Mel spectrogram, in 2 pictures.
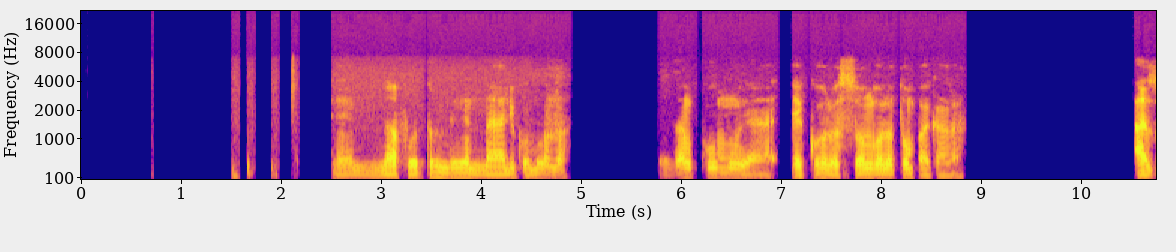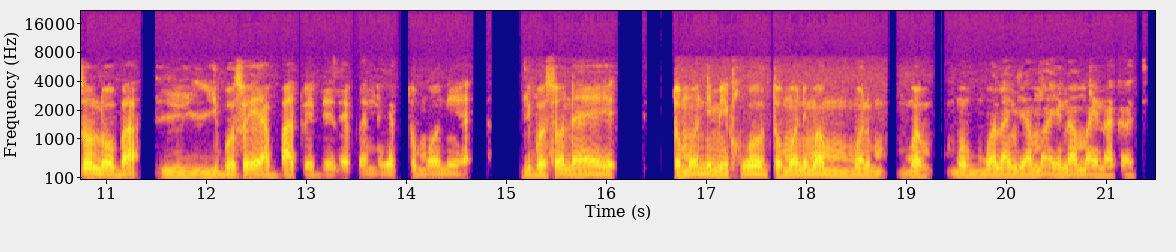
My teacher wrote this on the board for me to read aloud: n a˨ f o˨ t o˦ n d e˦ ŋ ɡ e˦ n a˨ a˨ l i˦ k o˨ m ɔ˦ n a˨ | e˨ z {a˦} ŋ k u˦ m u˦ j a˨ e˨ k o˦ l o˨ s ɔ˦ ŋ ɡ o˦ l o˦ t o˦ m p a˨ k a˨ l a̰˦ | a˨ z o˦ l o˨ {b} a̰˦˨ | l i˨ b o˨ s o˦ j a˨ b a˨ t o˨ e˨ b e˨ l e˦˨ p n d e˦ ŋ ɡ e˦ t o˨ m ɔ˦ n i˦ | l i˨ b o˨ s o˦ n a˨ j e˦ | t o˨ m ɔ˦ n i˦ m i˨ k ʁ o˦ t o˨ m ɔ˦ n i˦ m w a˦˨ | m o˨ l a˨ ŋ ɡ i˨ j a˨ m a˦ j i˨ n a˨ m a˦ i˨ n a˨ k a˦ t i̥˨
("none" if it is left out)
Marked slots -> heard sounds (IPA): a˦, b

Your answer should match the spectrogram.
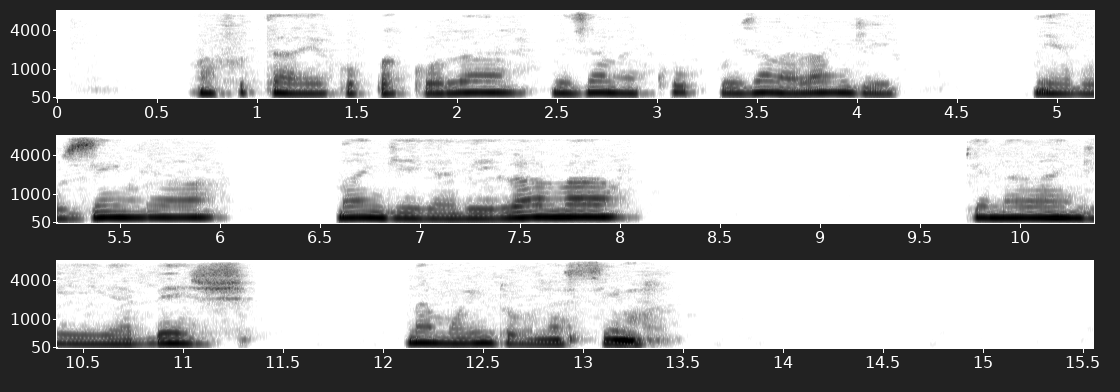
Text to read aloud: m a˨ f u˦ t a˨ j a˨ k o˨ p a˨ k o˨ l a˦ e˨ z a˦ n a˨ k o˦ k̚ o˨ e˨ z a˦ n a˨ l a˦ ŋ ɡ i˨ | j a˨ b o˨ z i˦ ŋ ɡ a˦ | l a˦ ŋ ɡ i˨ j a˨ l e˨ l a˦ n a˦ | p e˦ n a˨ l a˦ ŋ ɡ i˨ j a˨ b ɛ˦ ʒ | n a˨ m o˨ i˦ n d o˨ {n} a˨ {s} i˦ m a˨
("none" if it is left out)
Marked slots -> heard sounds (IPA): n, s

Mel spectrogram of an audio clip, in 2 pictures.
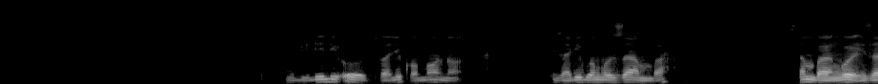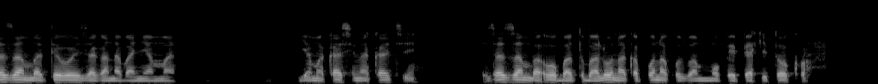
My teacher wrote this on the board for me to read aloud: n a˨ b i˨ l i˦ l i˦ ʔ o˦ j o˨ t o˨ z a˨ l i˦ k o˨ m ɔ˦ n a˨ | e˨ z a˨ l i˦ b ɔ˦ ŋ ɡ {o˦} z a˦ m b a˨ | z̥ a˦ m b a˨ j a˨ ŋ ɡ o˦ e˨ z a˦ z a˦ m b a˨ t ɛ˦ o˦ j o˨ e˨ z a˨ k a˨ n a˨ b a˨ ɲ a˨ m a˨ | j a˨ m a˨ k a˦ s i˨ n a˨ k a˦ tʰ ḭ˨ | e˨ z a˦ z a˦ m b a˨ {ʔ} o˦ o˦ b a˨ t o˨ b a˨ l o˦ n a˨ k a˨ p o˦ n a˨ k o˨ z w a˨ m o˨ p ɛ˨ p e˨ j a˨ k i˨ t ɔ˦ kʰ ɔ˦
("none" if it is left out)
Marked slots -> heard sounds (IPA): o˦, ʔ

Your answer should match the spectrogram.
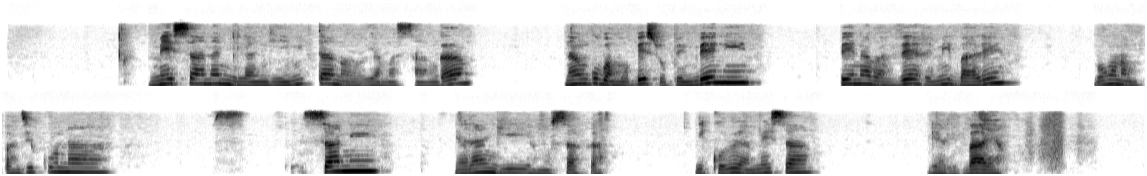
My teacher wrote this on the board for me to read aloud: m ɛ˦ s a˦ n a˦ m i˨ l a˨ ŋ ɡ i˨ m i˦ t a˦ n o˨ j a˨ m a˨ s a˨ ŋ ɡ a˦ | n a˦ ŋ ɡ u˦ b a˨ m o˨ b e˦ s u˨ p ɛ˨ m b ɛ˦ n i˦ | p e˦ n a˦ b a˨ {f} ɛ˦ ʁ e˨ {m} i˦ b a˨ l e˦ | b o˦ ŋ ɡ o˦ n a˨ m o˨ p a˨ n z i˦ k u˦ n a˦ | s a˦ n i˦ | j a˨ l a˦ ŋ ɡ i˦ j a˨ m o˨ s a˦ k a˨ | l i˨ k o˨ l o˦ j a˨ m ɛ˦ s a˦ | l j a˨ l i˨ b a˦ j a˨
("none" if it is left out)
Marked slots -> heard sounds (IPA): v, m

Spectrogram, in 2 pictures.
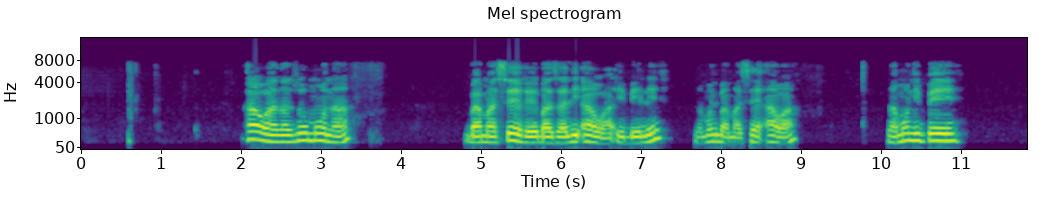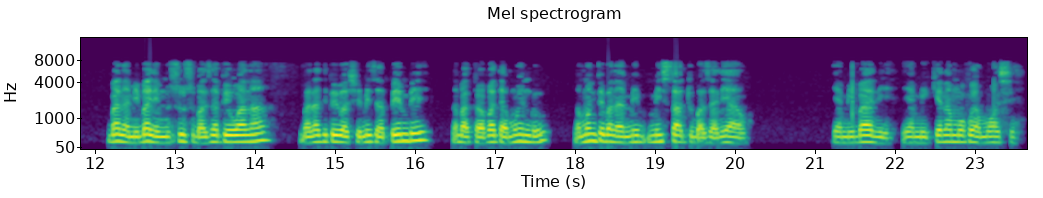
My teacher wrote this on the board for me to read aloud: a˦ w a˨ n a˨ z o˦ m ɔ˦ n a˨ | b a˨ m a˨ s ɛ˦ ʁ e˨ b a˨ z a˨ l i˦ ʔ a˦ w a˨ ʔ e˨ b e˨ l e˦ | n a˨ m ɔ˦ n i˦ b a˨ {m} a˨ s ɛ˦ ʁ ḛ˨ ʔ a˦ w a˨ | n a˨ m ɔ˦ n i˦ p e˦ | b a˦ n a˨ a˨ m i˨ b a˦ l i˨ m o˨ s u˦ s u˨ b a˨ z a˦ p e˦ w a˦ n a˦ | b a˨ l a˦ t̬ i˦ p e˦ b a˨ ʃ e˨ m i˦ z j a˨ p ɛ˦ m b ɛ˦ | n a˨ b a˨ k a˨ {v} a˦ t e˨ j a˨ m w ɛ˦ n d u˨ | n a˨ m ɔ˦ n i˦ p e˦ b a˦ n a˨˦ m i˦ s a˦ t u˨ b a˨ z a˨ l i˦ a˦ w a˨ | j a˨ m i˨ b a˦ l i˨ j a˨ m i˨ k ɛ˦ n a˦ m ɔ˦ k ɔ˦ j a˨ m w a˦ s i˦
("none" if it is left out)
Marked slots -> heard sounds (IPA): m, v

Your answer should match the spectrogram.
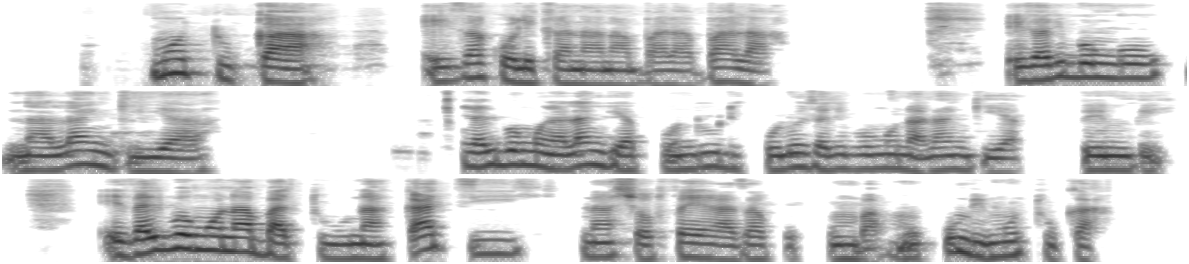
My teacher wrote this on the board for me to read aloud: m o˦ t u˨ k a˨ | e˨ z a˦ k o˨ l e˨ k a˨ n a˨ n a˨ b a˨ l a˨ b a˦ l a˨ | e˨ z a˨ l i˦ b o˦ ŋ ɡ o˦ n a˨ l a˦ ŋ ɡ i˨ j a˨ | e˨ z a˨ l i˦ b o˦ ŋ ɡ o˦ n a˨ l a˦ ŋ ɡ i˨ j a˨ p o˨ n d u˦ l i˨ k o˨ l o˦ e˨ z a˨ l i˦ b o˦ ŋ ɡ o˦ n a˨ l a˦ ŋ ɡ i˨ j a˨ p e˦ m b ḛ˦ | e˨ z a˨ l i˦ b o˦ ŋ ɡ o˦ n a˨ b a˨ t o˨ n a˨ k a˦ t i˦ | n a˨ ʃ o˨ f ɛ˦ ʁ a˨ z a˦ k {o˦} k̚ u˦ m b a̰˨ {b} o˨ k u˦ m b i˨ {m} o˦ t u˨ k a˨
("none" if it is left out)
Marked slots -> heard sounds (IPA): o˨, m, m

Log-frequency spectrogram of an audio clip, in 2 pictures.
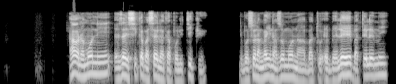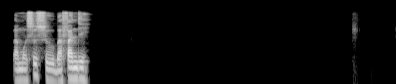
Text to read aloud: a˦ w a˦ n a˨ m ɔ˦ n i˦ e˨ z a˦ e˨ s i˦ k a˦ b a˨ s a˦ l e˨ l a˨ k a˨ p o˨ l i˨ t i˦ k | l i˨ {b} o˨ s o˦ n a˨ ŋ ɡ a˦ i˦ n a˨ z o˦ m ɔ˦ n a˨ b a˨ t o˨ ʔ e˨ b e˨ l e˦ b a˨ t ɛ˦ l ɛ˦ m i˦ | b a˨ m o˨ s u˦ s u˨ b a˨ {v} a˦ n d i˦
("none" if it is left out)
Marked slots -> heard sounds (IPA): b, f

